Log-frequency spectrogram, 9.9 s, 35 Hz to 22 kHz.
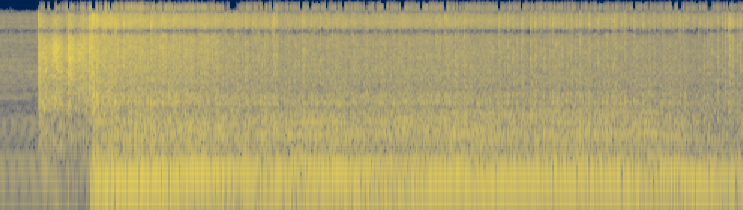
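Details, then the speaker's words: Chevrolet Camaro with Holley EFI-controlled 5.3 LS V8 started after new Napa cam sensor and Holley base tune reset: still lumpy loping idle, dead cylinders moved to driver's side with raw fuel puddling there; misfire persists. "I fired it up with the new cam sensor and uh well the dead cylinders came over here to the driver's side"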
